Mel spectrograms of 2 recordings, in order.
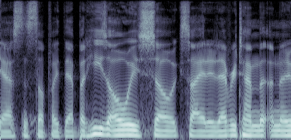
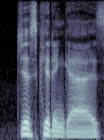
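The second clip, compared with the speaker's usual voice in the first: normal talking voice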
